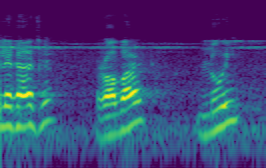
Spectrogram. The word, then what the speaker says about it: Louis: তাহলে দেখো এখানে কিন্তু লেখা আছে লুইস, LOUIS, লুইস। এখানে এস কিন্তু সাইলেন্ট, অর্থাৎ এস এর উচ্চারণ আমরা করব না। লুই, তোমরা বিজ্ঞানী লুই পাস্তুরের নাম জানো, কখনোই লুইস বলো না, লুই বলো, কিন্তু তার নামের বানান কিন্তু এইটা।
